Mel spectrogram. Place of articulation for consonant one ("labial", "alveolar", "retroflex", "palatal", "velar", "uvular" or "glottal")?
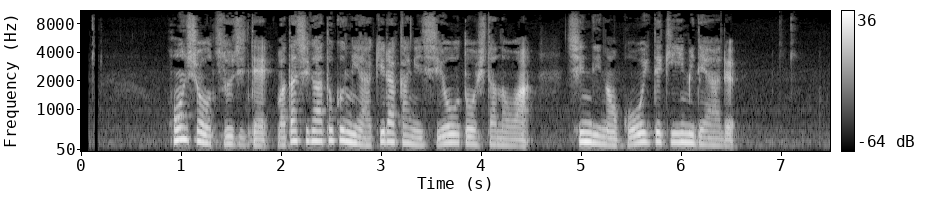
glottal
